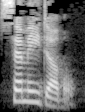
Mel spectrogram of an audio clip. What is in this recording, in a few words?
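"semidouble", English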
